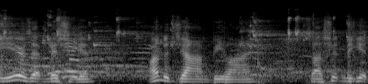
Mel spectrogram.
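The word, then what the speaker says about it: Beilein: staff for many years at Michigan under John Beeline. So I shouldn't be getting his name wrong, right? John. But yeah, John Beeline.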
